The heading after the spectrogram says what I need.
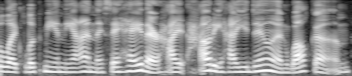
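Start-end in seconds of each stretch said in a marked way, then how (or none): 1.2-3.5 put-on Texas accent, much slower. Quoting friendly locals greeting passersby on the street, in a texas accent. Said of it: "now my Texas accent is like coming out".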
